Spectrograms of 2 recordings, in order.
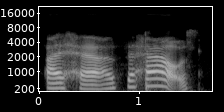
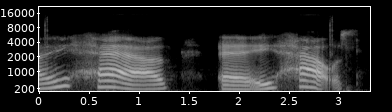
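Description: First: The sentence is spoken faster, words linked together. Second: The sentence is spoken slowly, word by word. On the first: "Rồi từ từ các bạn sẽ đọc lẹ hơn một chút" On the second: "Từ từ đọc"

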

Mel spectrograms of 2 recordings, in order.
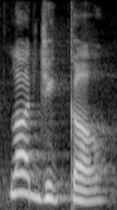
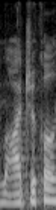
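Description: First: The syllables are over-enunciated to stand out. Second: The syllables are said plainly and normally. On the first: "he's saying like logical" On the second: "instead of just saying logical"

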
